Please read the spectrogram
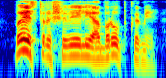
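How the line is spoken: Rough and harsh. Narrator (Russian): сказал он грубо и жестко

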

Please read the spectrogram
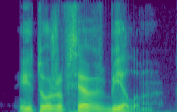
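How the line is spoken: Dry, curt. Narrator (Russian): сухо промолвила она

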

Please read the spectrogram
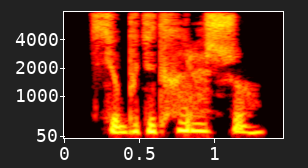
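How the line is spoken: Whisper. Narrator (Russian): шепотом сказала я

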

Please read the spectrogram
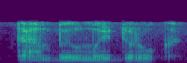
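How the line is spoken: Quiet. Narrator (Russian): тихо сказала она

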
